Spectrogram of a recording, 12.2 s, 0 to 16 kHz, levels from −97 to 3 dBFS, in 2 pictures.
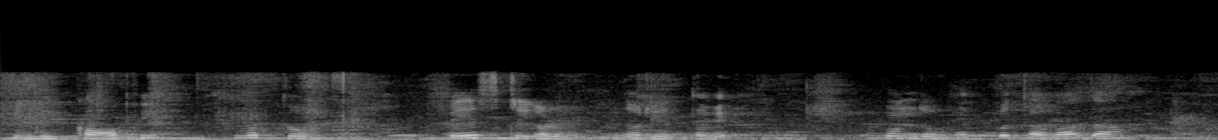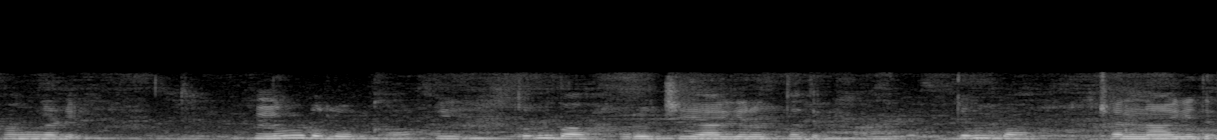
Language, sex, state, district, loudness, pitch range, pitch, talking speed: Kannada, female, Karnataka, Dharwad, -33 LUFS, 220-245 Hz, 230 Hz, 70 wpm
